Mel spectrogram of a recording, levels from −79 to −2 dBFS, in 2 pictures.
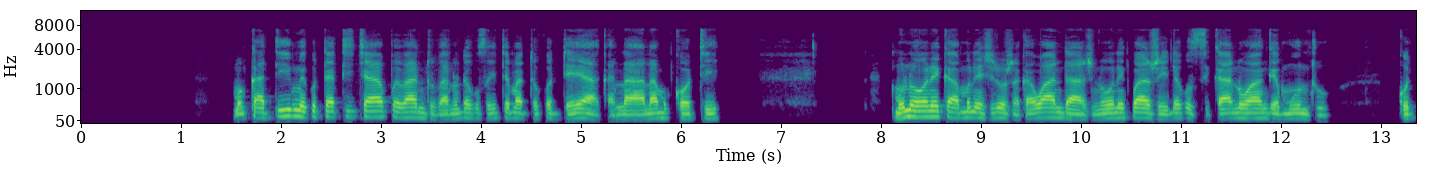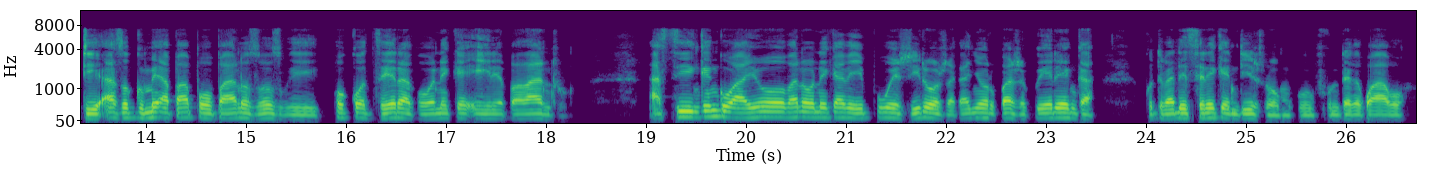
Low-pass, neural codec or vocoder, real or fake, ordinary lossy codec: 7.2 kHz; none; real; AAC, 64 kbps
